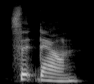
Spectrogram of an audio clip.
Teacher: you use the stop T to smooth out the connection between the final T and the next word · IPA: /ʔ/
